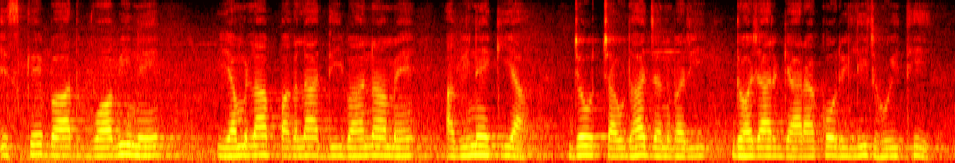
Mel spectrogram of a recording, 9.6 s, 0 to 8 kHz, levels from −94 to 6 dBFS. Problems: none marked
